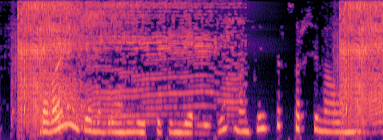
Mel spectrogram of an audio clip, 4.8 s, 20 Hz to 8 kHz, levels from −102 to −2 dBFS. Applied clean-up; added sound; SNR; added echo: classical method spectral subtraction.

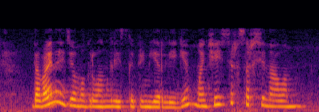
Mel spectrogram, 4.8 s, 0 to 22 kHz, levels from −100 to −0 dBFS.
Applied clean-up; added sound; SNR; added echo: none; none; none; none.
